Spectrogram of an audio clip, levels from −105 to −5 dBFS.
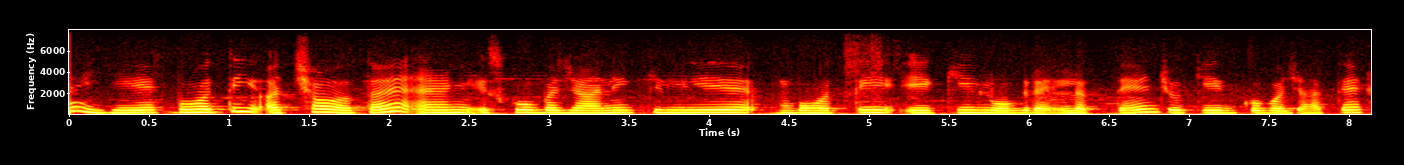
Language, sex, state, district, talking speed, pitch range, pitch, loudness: Hindi, female, Bihar, Darbhanga, 145 wpm, 225-255 Hz, 240 Hz, -22 LUFS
